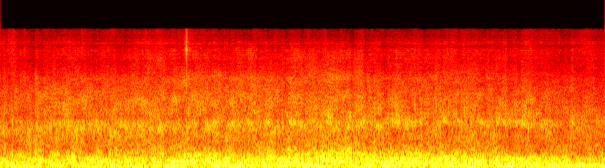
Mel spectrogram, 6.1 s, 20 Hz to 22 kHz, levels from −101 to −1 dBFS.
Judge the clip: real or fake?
fake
